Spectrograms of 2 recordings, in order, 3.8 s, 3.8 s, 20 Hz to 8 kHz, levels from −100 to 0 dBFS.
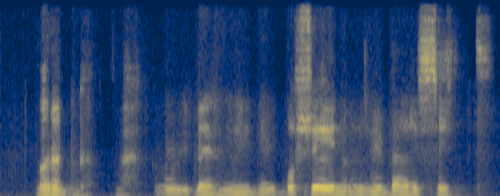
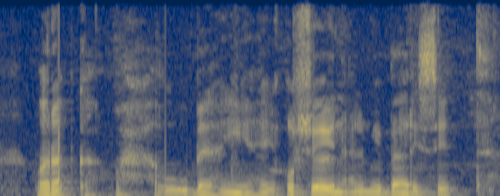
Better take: second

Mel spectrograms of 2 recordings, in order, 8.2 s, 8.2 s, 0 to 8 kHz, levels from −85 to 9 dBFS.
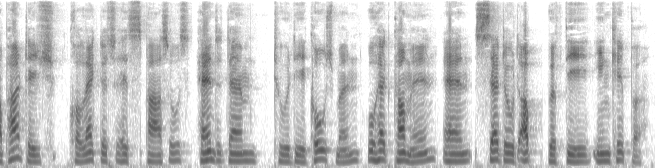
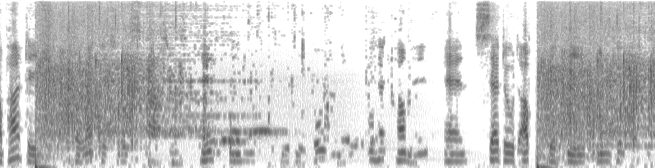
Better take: first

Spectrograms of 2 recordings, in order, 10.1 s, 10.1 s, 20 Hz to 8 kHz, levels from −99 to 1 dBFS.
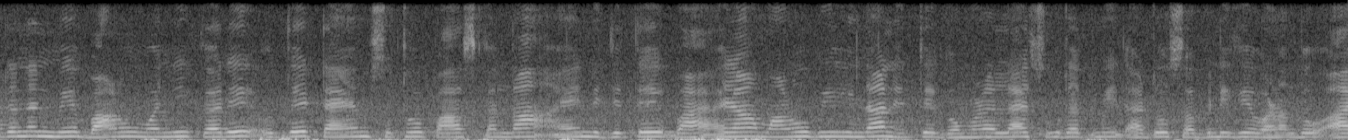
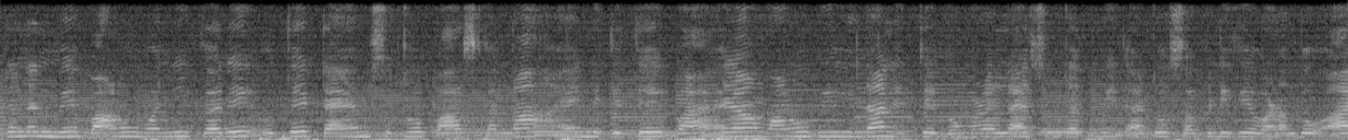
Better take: first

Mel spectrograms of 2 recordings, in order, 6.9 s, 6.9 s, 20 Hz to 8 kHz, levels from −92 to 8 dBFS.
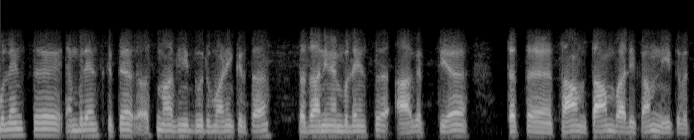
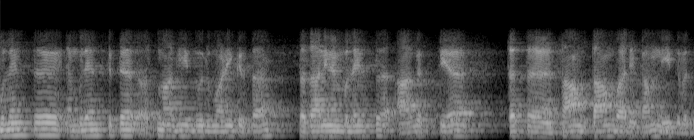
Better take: first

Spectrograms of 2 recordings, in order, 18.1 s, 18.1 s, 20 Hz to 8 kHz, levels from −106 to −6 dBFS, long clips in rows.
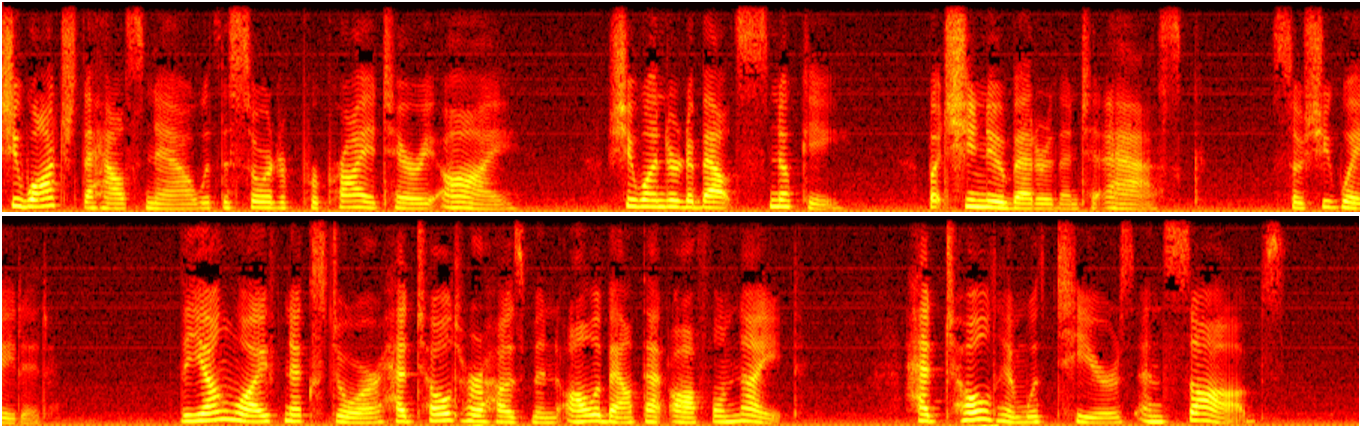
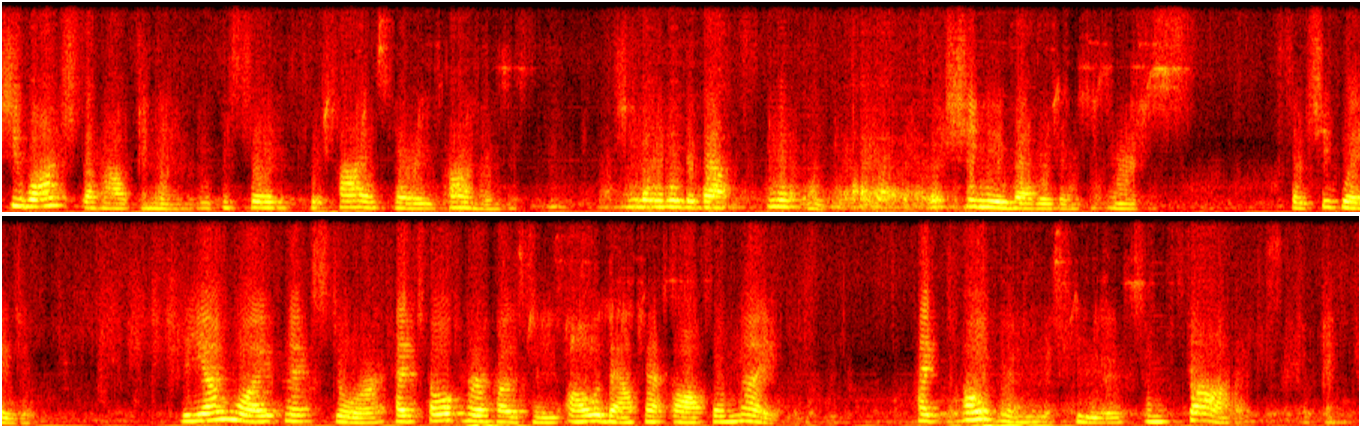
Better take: first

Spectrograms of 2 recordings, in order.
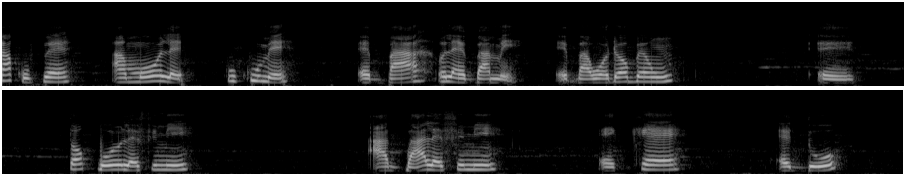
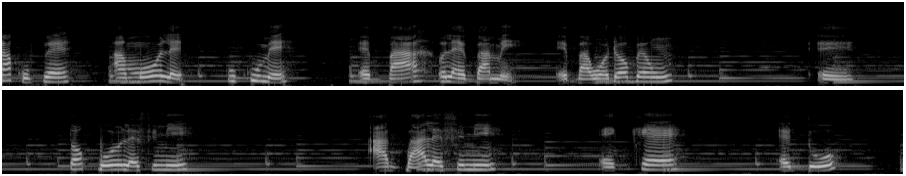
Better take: first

